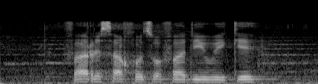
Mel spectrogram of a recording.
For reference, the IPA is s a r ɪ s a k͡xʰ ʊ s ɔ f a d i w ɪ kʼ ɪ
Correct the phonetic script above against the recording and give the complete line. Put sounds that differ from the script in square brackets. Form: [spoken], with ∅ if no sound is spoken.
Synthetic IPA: [f] a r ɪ s a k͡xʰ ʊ [t͡s] ɔ f a d i w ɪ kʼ ɪ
